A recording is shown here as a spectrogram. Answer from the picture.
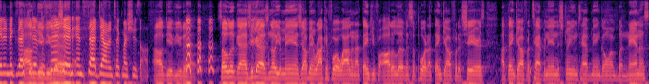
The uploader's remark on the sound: A special episode live from EYA Denver 23!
